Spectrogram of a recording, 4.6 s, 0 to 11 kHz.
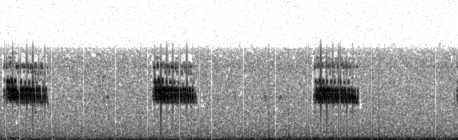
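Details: Spotless starling chicks, four of them, twelve days old in their nest in Spain, 1 June 2022, repeating rough hissing calls about every one and a half seconds.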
